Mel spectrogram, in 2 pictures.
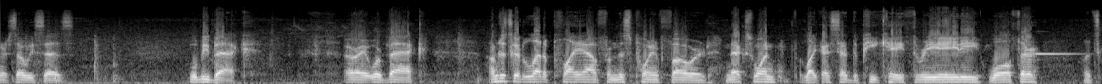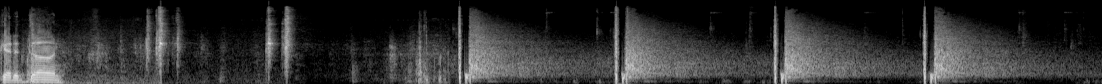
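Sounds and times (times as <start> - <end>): pistol shots with echo: 15.6 - 21.5.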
